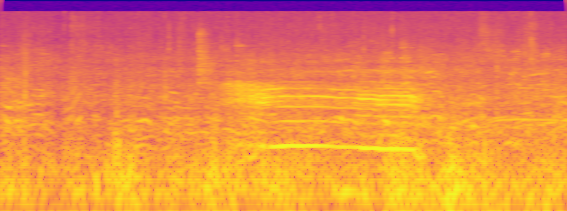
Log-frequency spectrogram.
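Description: A young bull bellows once, a steady call of just over a second that drops in pitch as it ends, over crowd chatter and shouts.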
